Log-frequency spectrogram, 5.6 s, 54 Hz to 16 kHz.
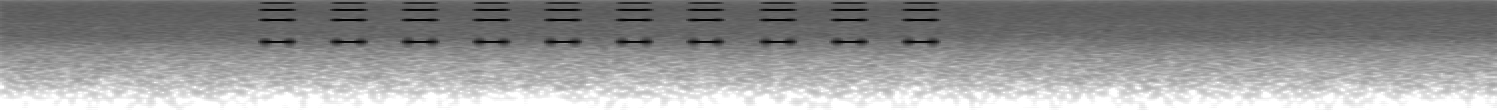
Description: Beep code, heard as beeps from a small speaker, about 1900 Hz. 10 short. In AMI BIOS tables: CMOS shutdown register error.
